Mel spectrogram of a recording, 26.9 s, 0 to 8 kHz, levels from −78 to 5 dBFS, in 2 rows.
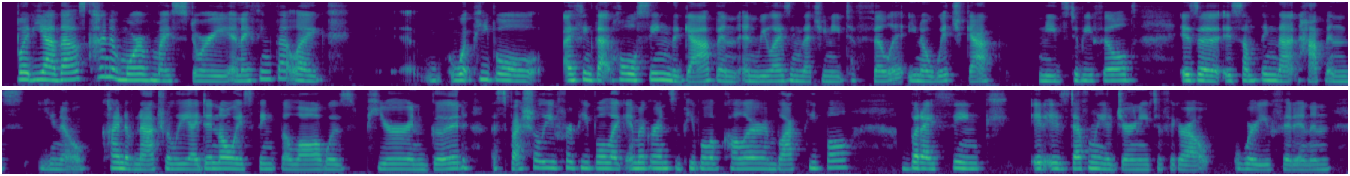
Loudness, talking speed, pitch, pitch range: -29 LUFS, 200 wpm, 205 Hz, 185-220 Hz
